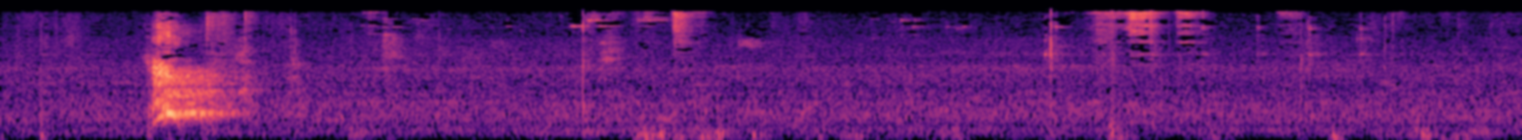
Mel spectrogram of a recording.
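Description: A German Shepherd puppy gives a single sharp, high bark, followed by quiet low thumps.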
